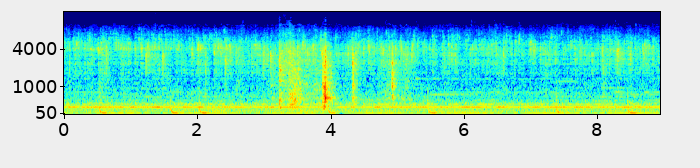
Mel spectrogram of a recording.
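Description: Melted butter sizzling in a pan as flour is stirred in to start a roux for a cheese sauce. A few short utensil clicks or scrapes against the pan come around four seconds in.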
